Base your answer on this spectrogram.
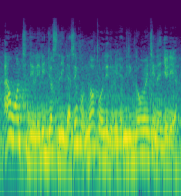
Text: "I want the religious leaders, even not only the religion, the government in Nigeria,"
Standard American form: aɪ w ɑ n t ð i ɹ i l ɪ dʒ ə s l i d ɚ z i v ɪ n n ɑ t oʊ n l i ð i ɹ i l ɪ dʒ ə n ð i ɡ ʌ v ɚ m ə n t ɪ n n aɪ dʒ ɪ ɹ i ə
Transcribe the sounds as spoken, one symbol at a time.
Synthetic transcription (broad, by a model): aɪ w ɑ n t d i ɹ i l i dʒ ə s l i d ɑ s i f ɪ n n ɑ t oʊ n l i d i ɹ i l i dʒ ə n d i ɡ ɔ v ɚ m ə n t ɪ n n aɪ dʒ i ɹ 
